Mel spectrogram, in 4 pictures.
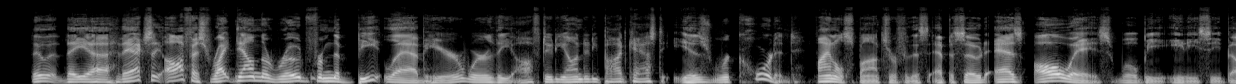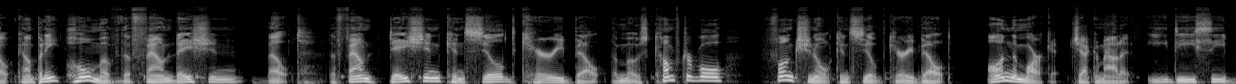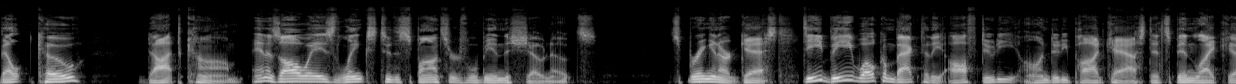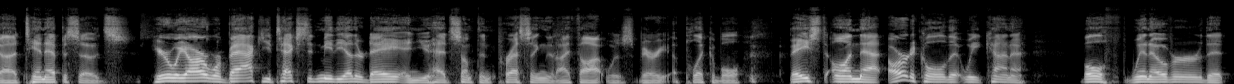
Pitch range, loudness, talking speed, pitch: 90-130 Hz, -19 LUFS, 155 wpm, 110 Hz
